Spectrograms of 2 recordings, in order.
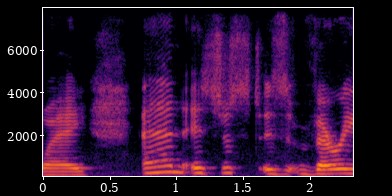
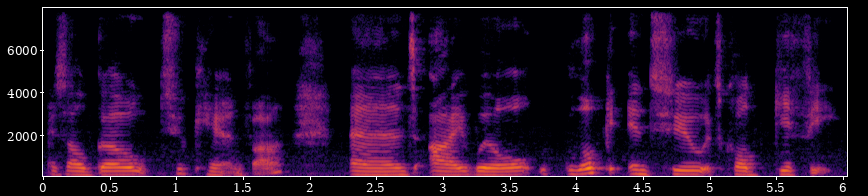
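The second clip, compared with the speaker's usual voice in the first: ordinary delivery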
